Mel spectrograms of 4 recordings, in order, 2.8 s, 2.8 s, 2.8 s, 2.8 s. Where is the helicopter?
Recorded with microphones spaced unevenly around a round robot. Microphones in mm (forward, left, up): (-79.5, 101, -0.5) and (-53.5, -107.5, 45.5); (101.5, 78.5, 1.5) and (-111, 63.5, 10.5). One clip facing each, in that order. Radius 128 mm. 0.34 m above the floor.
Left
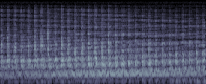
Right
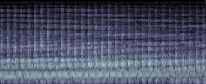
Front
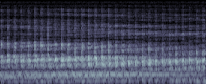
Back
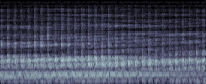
105° right; by 2.8 s 90° right.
